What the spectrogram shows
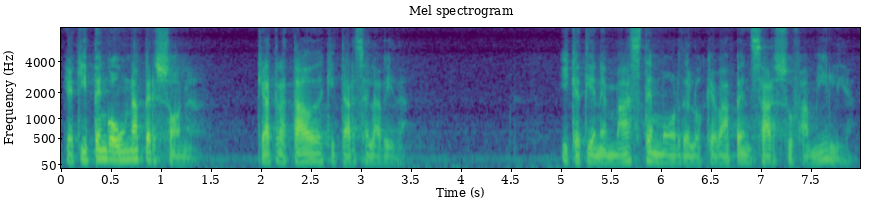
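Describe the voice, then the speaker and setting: A man preaching a sermon as pastor, moving between hushed storytelling and loud, emphatic exhortation, with English fillers dropped in. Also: low-pitched, normal speed. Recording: long hall reverb.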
